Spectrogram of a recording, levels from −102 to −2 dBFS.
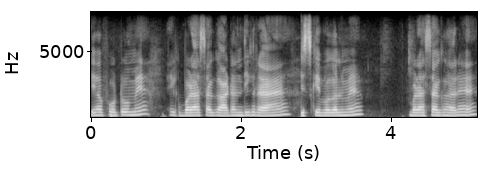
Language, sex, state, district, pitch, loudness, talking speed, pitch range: Hindi, female, Jharkhand, Deoghar, 215 Hz, -17 LUFS, 200 wpm, 205-230 Hz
